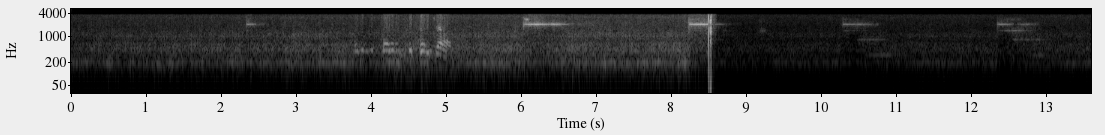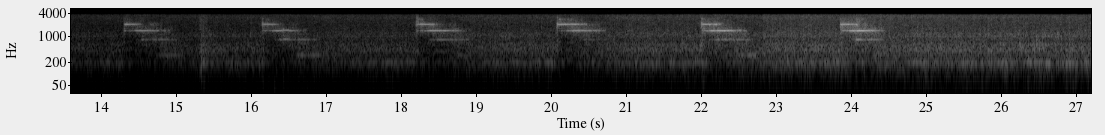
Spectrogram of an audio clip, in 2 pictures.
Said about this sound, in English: I'm going to put my phone up to my computer, and I'm going to play this the tolling of the bell 10 times in respect. So just give it a few moments of silence, and we'll be back to you in just a minute.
